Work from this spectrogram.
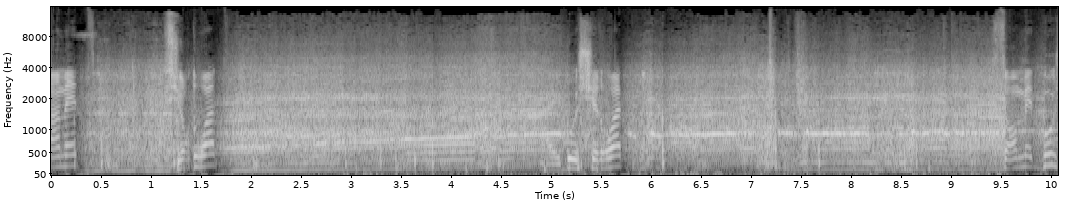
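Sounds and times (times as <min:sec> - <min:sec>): car engine at high revs: 0:00.0 - 0:10.0.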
